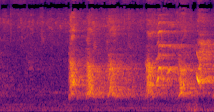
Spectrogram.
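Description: A pit bull barking repeatedly, starting about a second and a half in, a quick run of barks and yips.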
